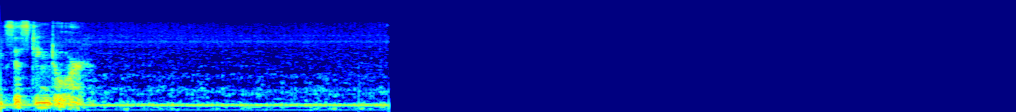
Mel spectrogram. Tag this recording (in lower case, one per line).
speech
